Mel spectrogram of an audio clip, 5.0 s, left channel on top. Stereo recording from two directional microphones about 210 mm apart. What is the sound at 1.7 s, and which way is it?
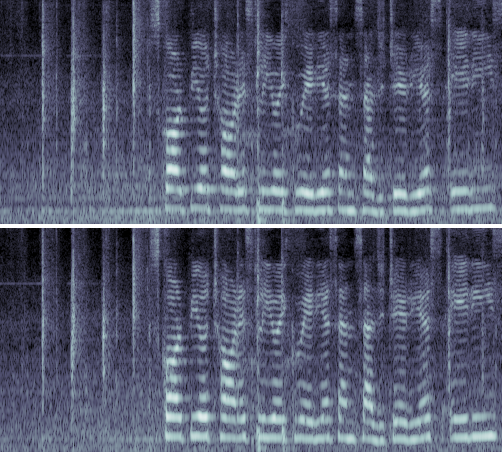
A woman's voice, 50° right (ahead or behind).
